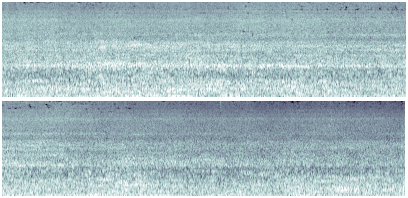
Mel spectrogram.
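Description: Indoor shopping-mall ambience: a steady low rumble in the large hall with a faint murmur of distant voices.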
